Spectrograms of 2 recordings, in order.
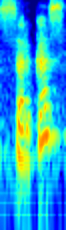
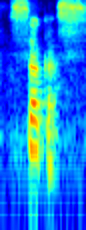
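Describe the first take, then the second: First: The second syllable has a full vowel. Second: The second syllable has a reduced schwa vowel. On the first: The speaker calls it wrong. "not circus" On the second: The speaker calls it right. "after the sir, the first sir, sir sound, you hear ... the sound uh"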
